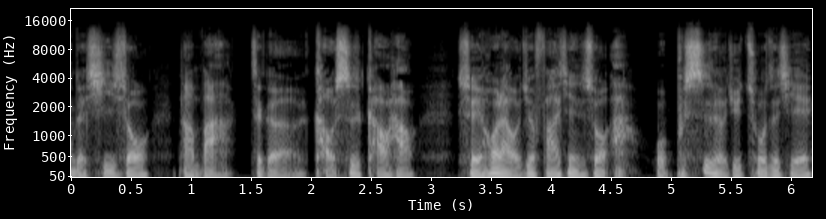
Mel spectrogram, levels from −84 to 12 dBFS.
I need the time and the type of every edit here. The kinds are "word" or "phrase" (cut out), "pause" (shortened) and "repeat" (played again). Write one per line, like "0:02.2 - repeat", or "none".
none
